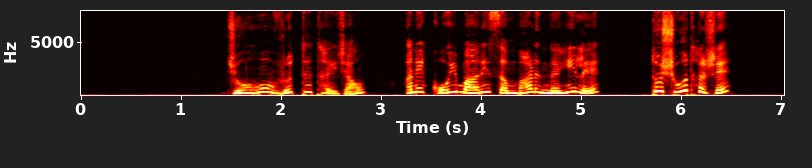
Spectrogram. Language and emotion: Gujarati, fearful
